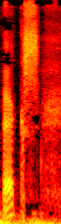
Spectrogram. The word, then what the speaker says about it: Aix: Many people have probably seen that rosé called AIX. It's pronounced X.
